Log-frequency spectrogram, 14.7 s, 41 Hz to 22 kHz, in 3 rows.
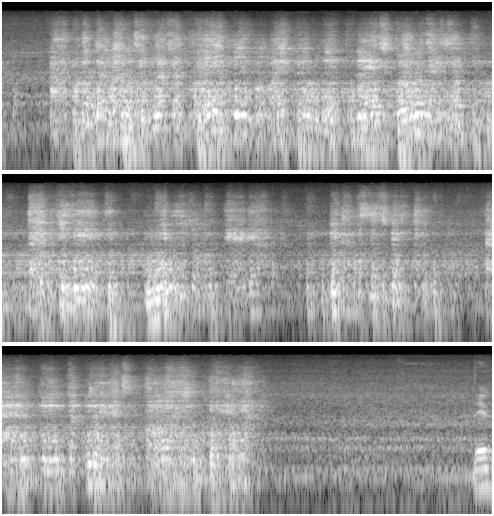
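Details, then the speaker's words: Universal UP-6500DP 500/650 W amplifier: music comes through harsh, gritty and broken up on loud passages. Distorted output. "आप सुन पा रहे हैं destroyed sound है तो आइए खोल लेते हैं इसको कि इस तरह की प्रॉब्लम है"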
